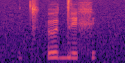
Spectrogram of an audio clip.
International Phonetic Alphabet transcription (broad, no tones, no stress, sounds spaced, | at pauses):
t͡sʼ ɵ d e x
